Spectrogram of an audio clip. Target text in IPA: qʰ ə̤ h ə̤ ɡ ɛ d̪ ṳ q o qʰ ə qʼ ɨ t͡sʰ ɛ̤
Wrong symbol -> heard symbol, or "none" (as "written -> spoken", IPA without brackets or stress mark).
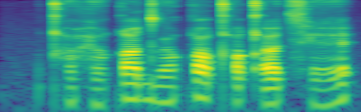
ɡ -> q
